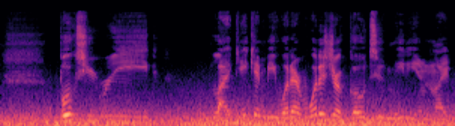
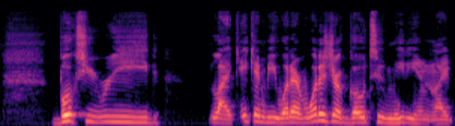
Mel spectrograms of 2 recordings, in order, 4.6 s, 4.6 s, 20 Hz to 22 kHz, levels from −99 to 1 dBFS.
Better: second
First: wind noise on the microphone; heavy; 8 dB below the speech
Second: none

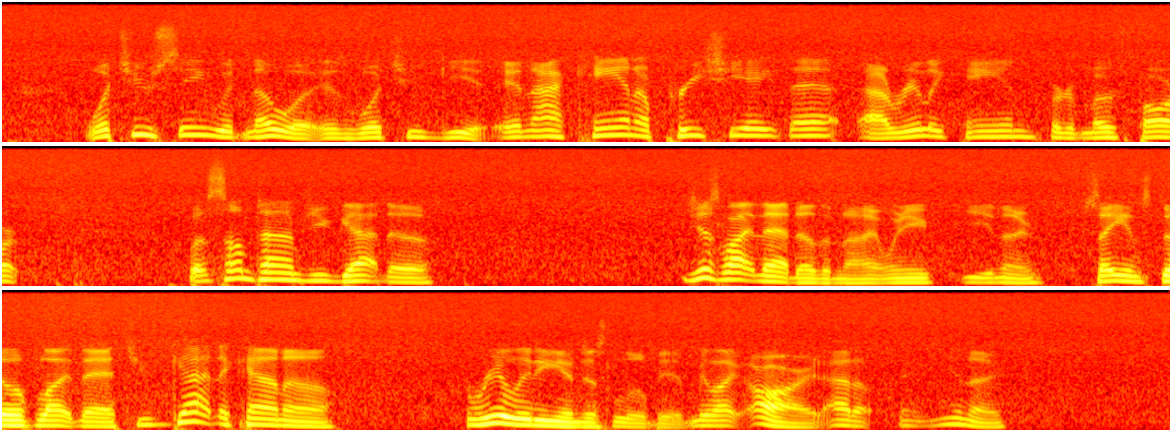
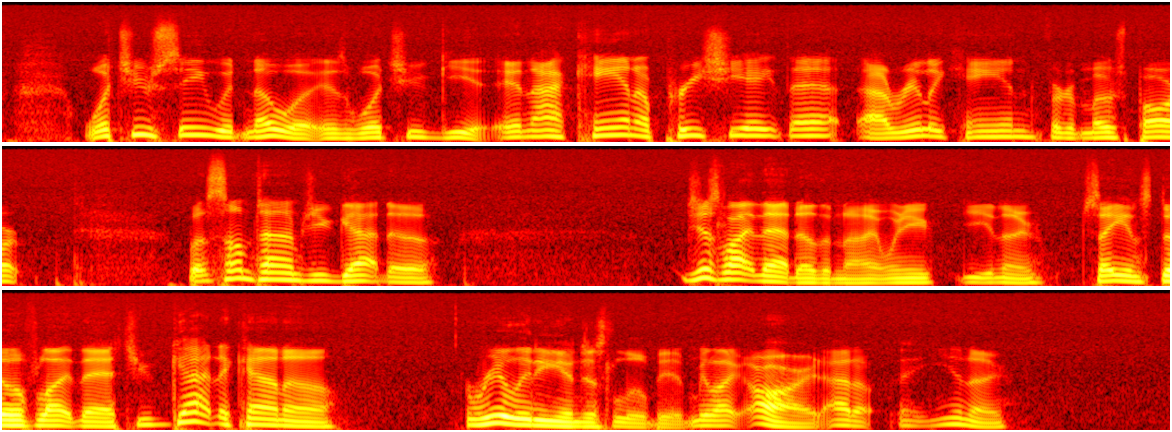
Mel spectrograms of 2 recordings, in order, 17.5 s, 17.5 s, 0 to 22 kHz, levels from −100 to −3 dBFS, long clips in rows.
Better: second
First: hiss; loud; throughout; 9 dB below the speech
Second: hiss; faint; throughout; 25 dB below the speech

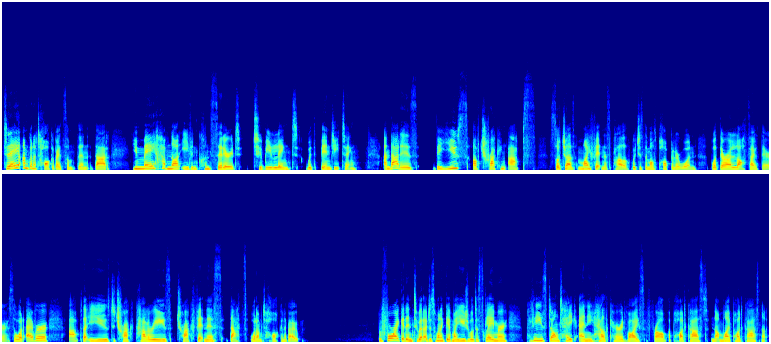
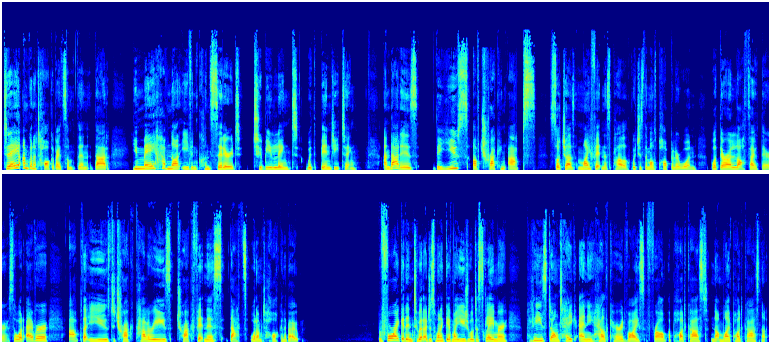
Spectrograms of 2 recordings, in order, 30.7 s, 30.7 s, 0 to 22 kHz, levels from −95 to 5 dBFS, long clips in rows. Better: second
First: muffled; very slightly; fading above 4.5 kHz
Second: none

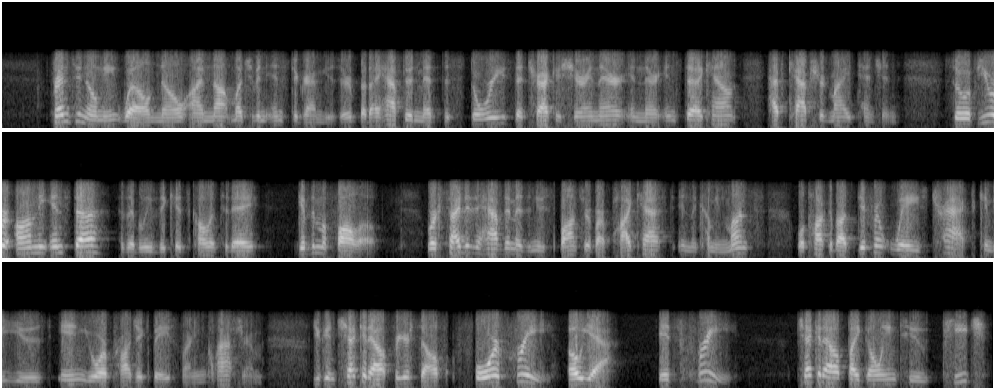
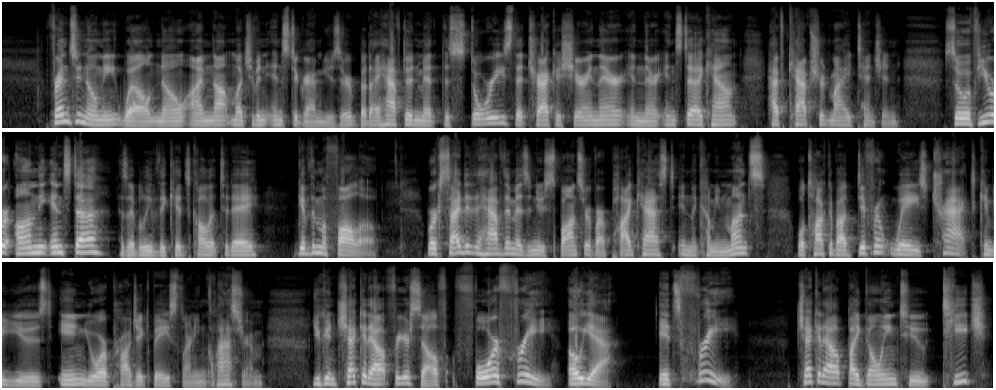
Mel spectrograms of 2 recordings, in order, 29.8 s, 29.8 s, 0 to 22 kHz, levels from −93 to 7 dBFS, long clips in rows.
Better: second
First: phone-call audio; poor line; nothing above 4 kHz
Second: none

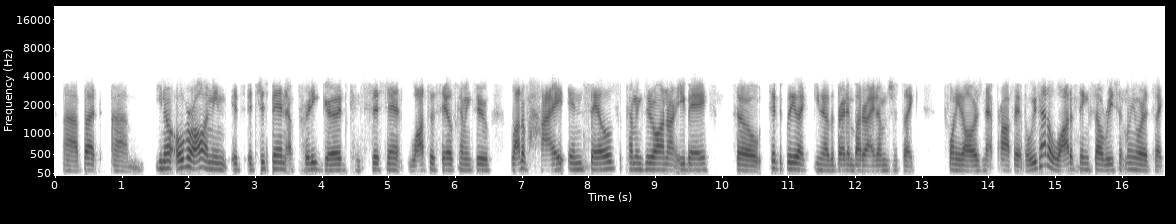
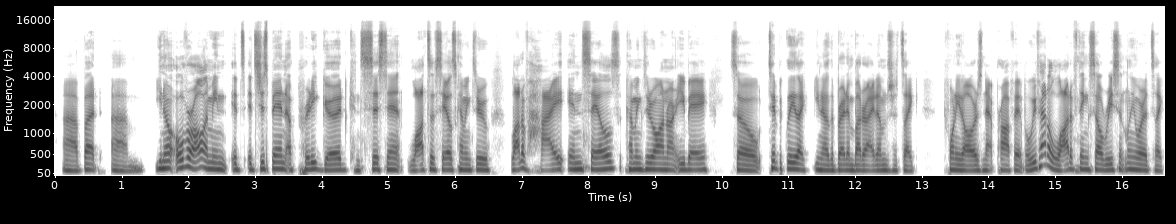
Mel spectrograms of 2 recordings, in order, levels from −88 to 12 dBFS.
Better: second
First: phone-call audio; poor line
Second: none

